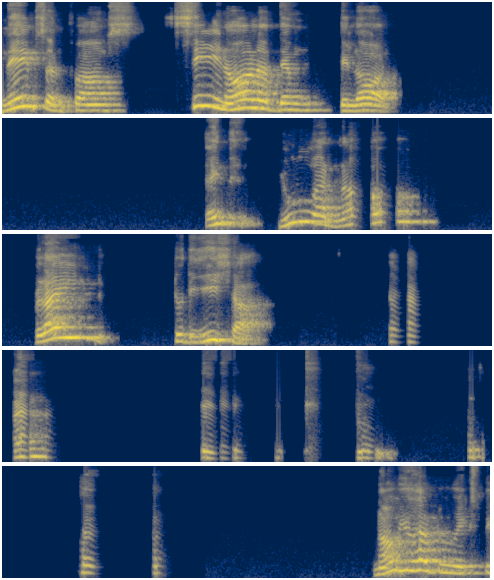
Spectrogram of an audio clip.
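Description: An elderly man speaks with animation through an online call, pausing often.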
